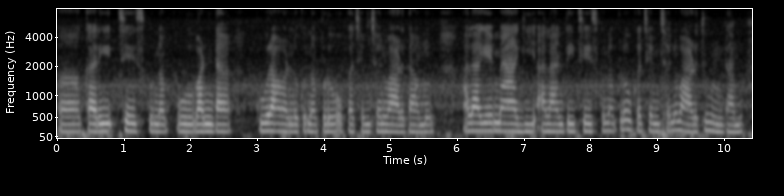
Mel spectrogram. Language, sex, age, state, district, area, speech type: Telugu, female, 18-30, Telangana, Sangareddy, urban, spontaneous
